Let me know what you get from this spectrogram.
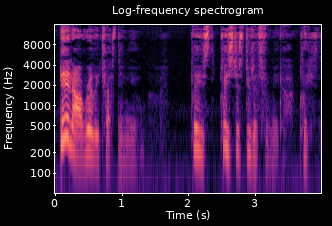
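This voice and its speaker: A woman's voice: on the low side, expressive, moderate pace, a little mellow, dry recording, studio quality. A woman voicing Gideon, an anxious, reluctant male warrior, in an earnest, pleading storybook manner. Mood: pleading, scared.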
